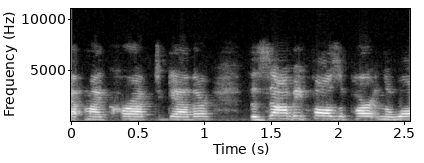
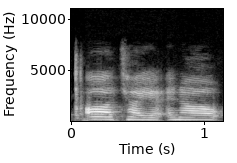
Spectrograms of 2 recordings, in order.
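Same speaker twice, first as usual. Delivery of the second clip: ordinary talk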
